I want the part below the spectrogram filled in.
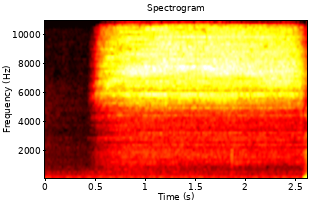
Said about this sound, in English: Out through the mouth, creating that S-like sound.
